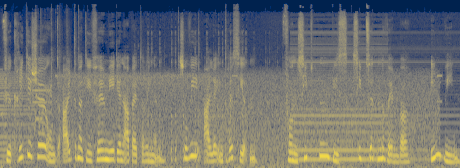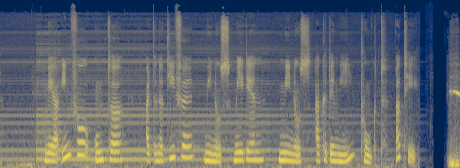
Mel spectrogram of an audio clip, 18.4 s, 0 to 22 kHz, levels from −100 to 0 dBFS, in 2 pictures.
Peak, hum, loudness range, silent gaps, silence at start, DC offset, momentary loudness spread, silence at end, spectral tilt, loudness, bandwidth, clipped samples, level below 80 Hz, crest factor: 0 dBFS; none; 2 LU; 17.88-18.06 s; 0 s; under 0.1%; 11 LU; 0 s; -5.5 dB/octave; -15 LUFS; 19 kHz; under 0.1%; -38 dBFS; 14 dB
